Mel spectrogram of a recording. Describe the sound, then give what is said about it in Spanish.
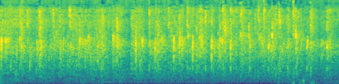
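A crowd bursts into sustained applause for God during a Bible reading, a dense, steady patter of many hands clapping that fills the space for several seconds without letup. “Si usted lo cree, den un aplauso fuerte a él.”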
